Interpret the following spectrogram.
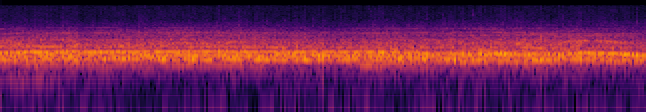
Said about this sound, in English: give a round of applause to my mom and dad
